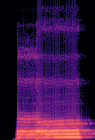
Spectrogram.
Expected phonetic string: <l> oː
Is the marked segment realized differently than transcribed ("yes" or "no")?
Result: yes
